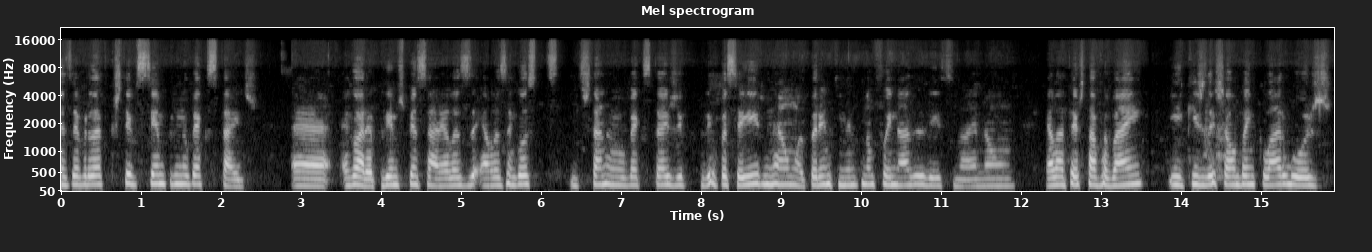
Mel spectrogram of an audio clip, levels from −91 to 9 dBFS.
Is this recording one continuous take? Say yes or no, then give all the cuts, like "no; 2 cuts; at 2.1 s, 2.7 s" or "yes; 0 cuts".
yes; 0 cuts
